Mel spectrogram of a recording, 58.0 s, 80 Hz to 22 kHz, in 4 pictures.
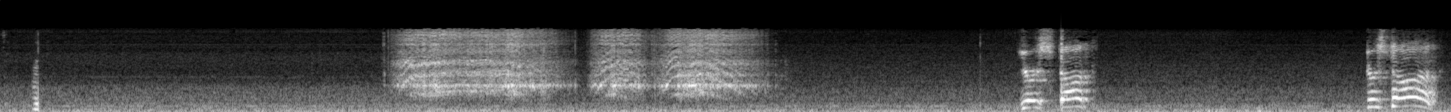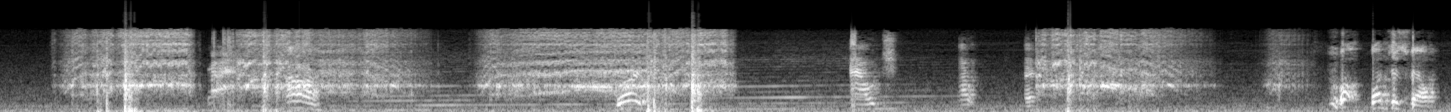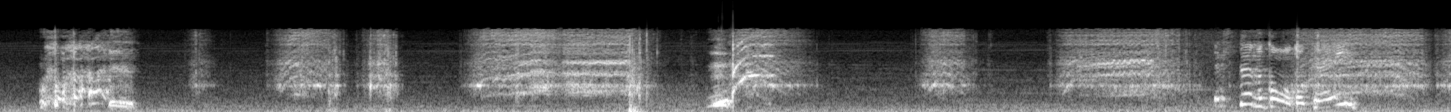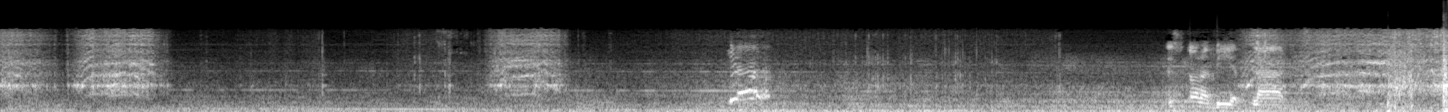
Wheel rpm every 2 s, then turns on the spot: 0, 10, 120, 60, 0, 0, 0, 70, 200, 90, 210, 10, 80, 40, 0, 10, 40, 140, 30, 30, 70, 110, 60, 10, 40, 20, 20, 0, 140.
40-42 44-46 48-54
